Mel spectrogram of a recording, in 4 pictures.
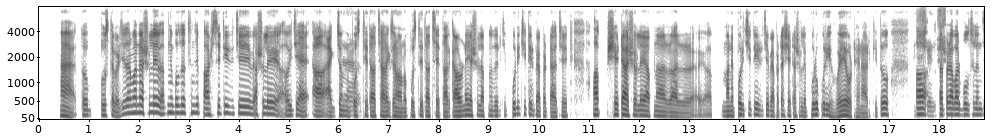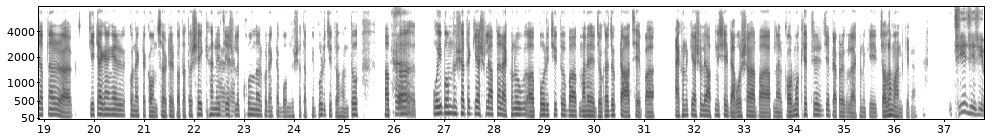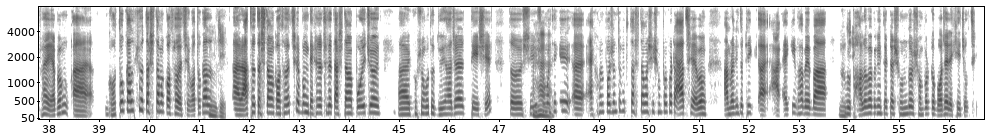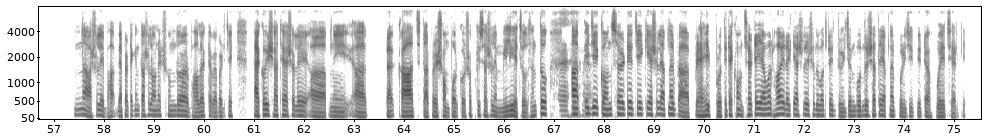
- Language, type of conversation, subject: Bengali, podcast, কনসার্টে কি আপনার নতুন বন্ধু হওয়ার কোনো গল্প আছে?
- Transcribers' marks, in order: "ভার্সিটির" said as "পার্সিটির"; "আপনার" said as "আপ্পার"; scoff; tapping; laughing while speaking: "প্রা প্রায়ই প্রতিটা কনসার্টেই এমন … হয়েছে আর কি?"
